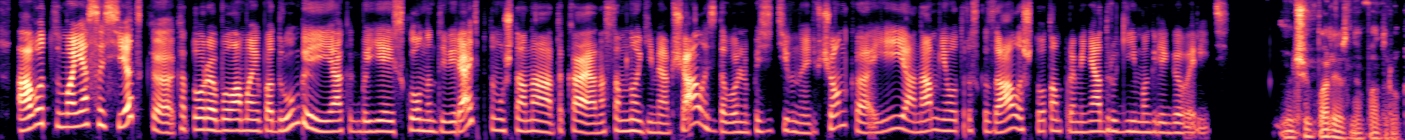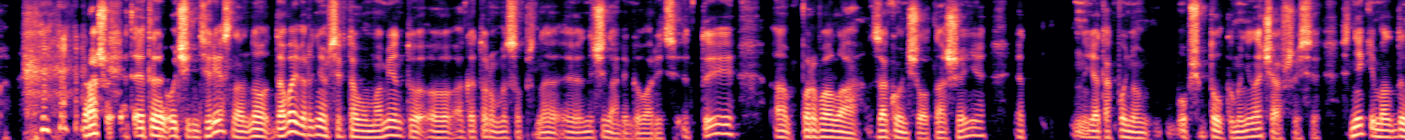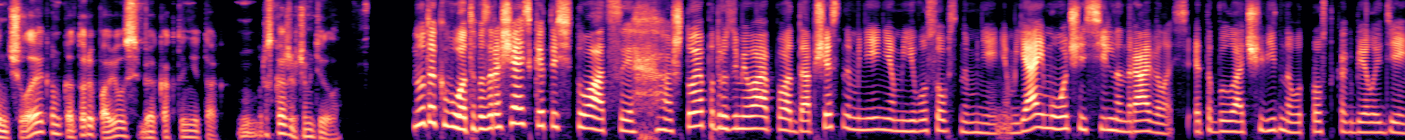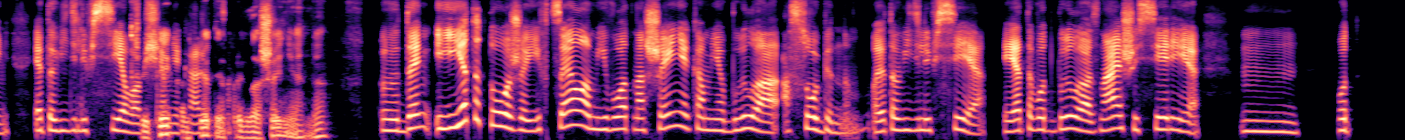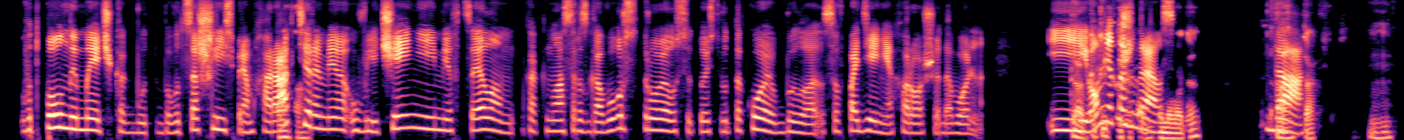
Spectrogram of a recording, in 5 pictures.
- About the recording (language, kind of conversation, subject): Russian, podcast, Как понять, что пора заканчивать отношения?
- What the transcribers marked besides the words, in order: other background noise; tapping; laugh; gasp; in English: "match"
